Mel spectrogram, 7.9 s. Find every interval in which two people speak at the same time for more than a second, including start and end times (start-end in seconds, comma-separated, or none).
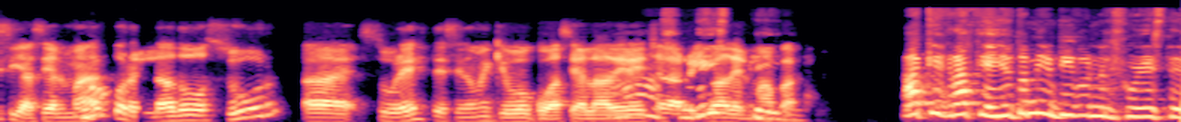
4.0-5.3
